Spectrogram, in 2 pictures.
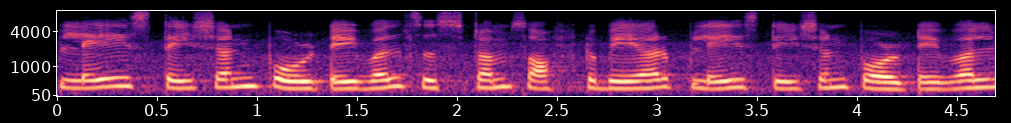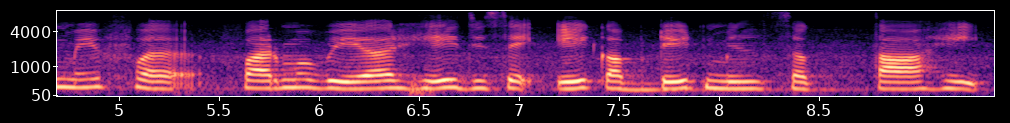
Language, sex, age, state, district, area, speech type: Hindi, female, 18-30, Madhya Pradesh, Harda, urban, read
